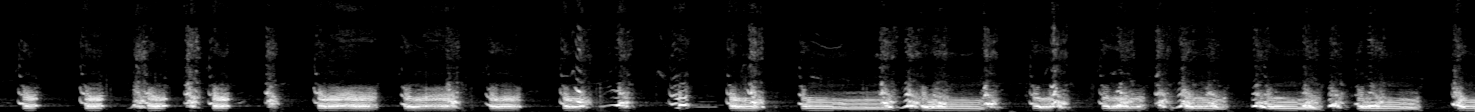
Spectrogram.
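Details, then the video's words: Treeing Walker Coonhound barking wildly in rapid repeated bursts, deep harmonic barks roughly every half second with a longer drawn-out bay near the middle. "walker hound gone wild"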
